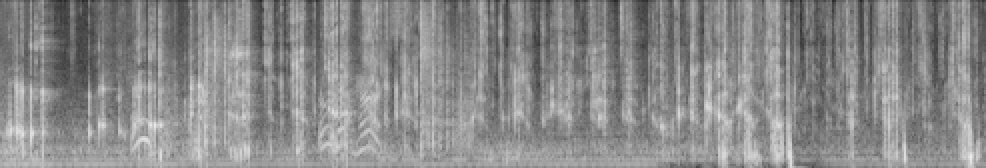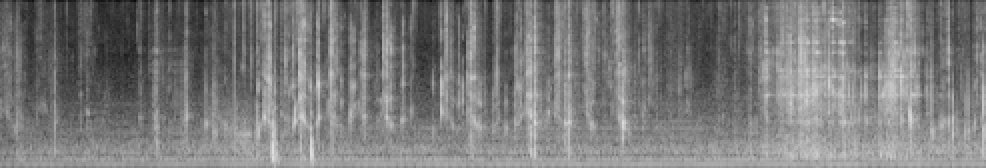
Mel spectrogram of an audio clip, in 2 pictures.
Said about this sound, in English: So to go a little further, I have for you now Harley, the dog, eating ice cubes. Here we go, Harley.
